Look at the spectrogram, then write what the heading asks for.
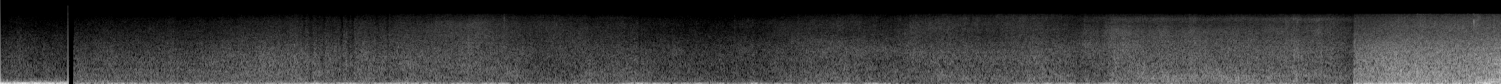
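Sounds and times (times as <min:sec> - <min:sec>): wind rumbling on microphone: 0:00.0 - 0:15.0
surf washing on beach: 0:00.8 - 0:15.0.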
